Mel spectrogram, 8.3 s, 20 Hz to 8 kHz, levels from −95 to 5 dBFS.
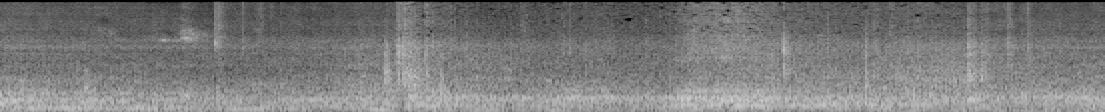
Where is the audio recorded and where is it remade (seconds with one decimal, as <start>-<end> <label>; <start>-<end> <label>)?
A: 0.0-3.0 remade; 3.0-7.4 recorded; 7.4-8.3 remade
